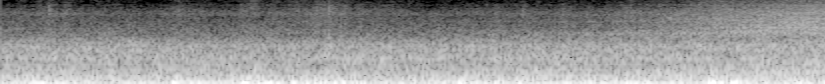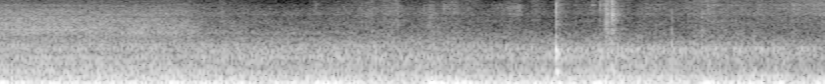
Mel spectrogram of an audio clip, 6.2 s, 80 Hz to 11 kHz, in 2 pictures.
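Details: 2014 Subaru Forester XT Touring, warm and under load: heavy low engine drone with a faint fluttering whir. First suspected as knock, it proved to be an exhaust leak past the manifold gasket from under-torqued exhaust manifold nuts.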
